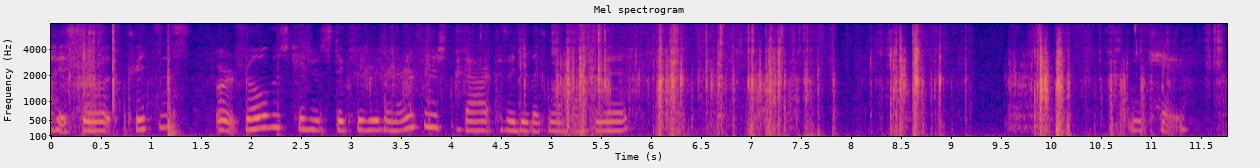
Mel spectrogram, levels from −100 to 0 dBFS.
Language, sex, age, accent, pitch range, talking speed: English, female, 10-29, American, 225-265 Hz, 135 wpm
